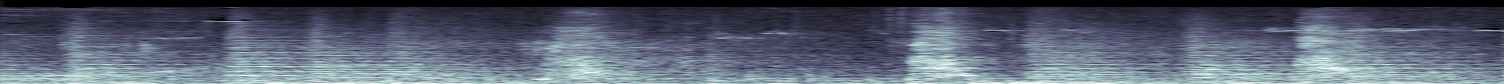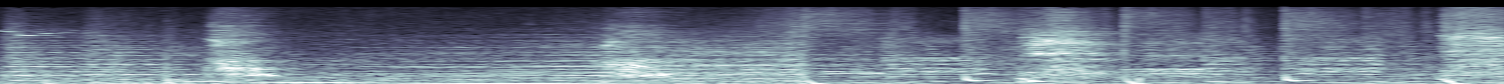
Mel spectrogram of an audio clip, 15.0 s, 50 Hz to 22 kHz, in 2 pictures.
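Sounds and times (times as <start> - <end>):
electronic music with bass line: 8.3 - 15.0.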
